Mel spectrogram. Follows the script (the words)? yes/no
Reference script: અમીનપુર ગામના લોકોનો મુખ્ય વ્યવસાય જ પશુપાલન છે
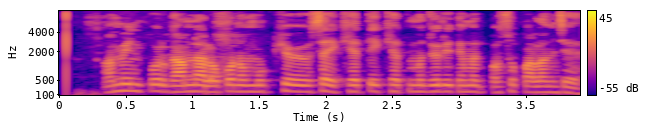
no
